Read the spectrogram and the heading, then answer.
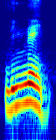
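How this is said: It is said with Korean-style even syllables. "영어권 화자는 절대로 닉네임 이렇게 발음하지 않습니다"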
